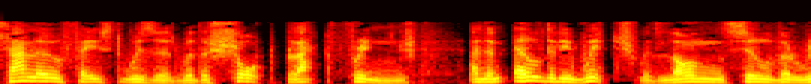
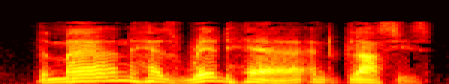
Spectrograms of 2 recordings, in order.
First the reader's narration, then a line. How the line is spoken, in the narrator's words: said Dumbledore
